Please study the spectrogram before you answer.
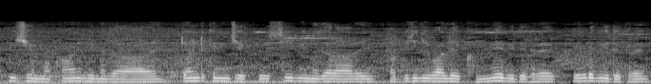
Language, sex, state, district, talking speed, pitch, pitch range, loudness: Hindi, male, Chhattisgarh, Bilaspur, 250 wpm, 135 Hz, 125-145 Hz, -15 LUFS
